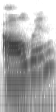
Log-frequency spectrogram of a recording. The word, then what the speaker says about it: Alwyn: Alwyn?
